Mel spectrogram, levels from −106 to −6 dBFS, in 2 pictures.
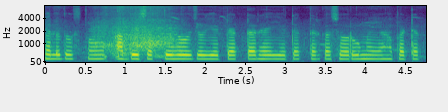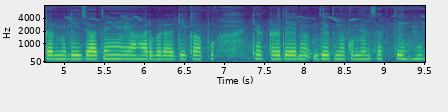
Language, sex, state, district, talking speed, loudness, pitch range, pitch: Hindi, female, Uttar Pradesh, Deoria, 215 wpm, -26 LUFS, 200-210 Hz, 205 Hz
